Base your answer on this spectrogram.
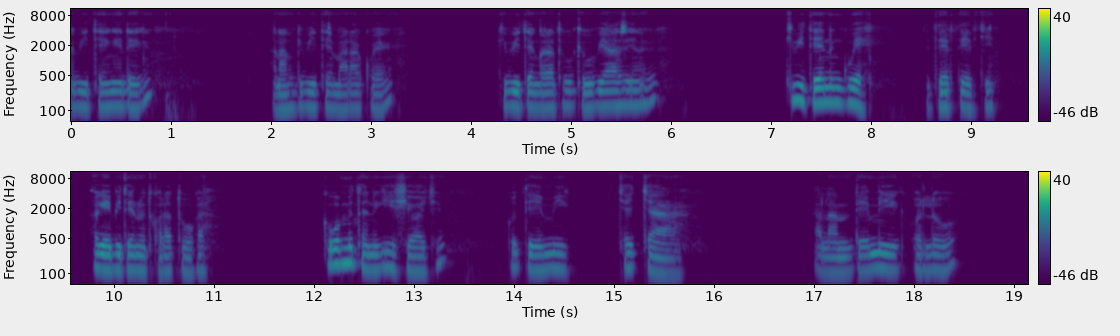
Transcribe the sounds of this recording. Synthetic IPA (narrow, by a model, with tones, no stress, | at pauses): ki˦bi˧tʰe˦ŋe˦de˨k | a˨na˨nki˦bi˧te˦ma˨ɾa˦kwɛ˨k | ki˦bi˨te˦ŋɡɔ˨ɾa˦tu˦ku˦ke˨u˦bja˦s̬ɪ˦na˦k | ki˦bi˨te˦ni˦ŋɡwe˨k | t͡ʃi˨te˦ɾte˨pt͡ʃi˦n | a˦ke˨bi˦te˦no˨tkɔ˨ɾa˦tu˨ka˦ | ko˦bo˦mi˦ta˨ni˨˦ki˦ʃjɔ˨t͡ʃɪ˦ | ko˦te˨mi˦k | t͡ʃɛ˦t͡ʃa˨ | a˨la˨nte˨mi˦ko˨lo˦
